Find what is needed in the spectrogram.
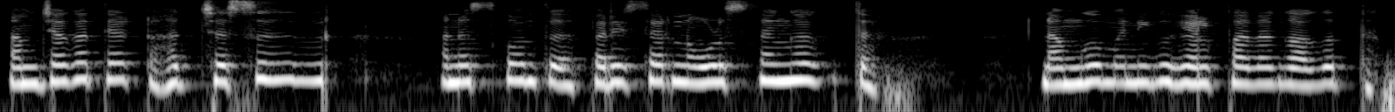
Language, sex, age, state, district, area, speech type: Kannada, female, 18-30, Karnataka, Dharwad, rural, spontaneous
